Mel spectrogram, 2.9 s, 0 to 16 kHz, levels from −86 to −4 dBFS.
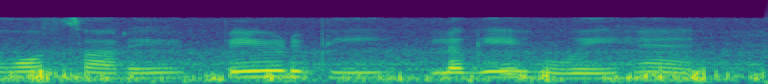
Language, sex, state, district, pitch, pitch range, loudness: Hindi, female, Haryana, Jhajjar, 195 Hz, 190-215 Hz, -19 LUFS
